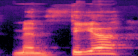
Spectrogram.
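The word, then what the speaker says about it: Mencía: grape from Northern Spain I guess technically it's menia but I feel like I sound like an idiot when I pronounce it correctly so let's go hey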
